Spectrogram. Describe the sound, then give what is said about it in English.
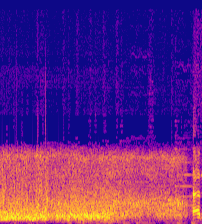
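A very fast car's engine roars loudly alongside heavy rushing air, recorded on a phone held out of the car during the ride: a dense, steady wall of noise lasting about four seconds, ending with a short, higher-pitched burst. “I hope you can hear it because to be honest with you, I've got no way of explaining just how loud this car is.”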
